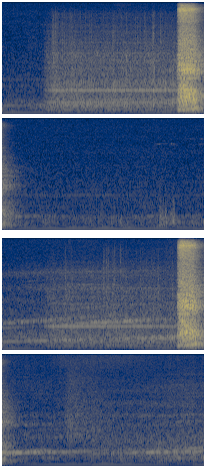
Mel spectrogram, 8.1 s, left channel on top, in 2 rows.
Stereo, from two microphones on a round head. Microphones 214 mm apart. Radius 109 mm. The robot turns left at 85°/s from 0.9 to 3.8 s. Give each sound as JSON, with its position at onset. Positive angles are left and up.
{"t": 3.5, "sound": "breathing", "side_deg": 0, "distance_m": 1.8}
